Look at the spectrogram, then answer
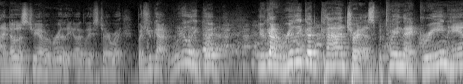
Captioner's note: audience laughs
